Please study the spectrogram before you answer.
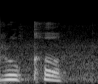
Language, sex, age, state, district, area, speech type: Punjabi, female, 45-60, Punjab, Mohali, urban, read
